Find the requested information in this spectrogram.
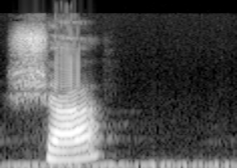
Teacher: इसको तालव्य श बोलते हैं, तालव्य शकार। और इसका उच्चारण स्थान क्या है? तालु।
